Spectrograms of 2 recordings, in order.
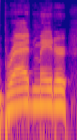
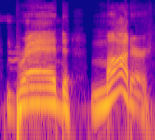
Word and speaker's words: Motter: for the Rams, so I called him Brad Mader, the traitor, and it's actually Brad Motter is his name. That is the way it's pronounced.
